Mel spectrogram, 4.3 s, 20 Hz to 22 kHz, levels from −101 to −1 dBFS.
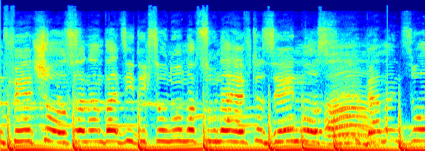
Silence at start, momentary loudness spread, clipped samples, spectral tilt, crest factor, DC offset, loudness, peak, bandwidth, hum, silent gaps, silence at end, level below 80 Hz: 0 s; 3 LU; under 0.1%; -6.5 dB/octave; 12 dB; under 0.1%; -14 LUFS; 0 dBFS; 11 kHz; none; none; 0 s; -14 dBFS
